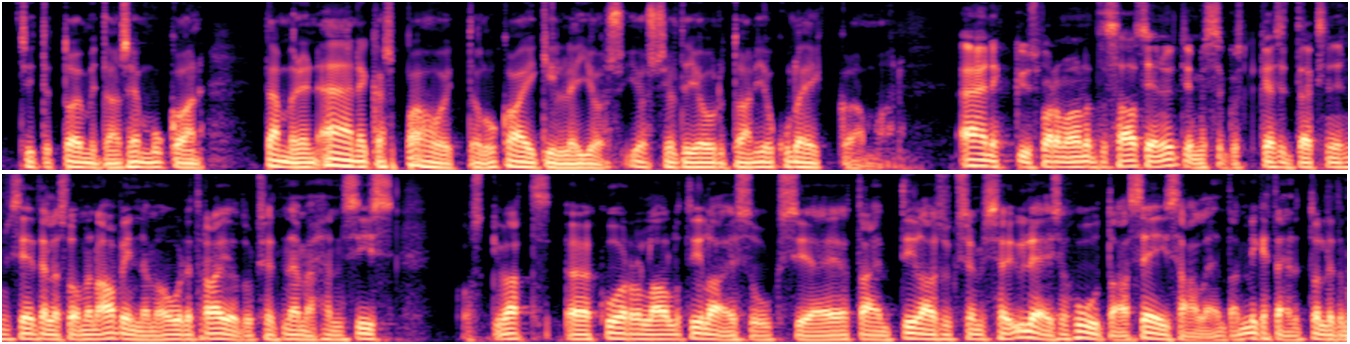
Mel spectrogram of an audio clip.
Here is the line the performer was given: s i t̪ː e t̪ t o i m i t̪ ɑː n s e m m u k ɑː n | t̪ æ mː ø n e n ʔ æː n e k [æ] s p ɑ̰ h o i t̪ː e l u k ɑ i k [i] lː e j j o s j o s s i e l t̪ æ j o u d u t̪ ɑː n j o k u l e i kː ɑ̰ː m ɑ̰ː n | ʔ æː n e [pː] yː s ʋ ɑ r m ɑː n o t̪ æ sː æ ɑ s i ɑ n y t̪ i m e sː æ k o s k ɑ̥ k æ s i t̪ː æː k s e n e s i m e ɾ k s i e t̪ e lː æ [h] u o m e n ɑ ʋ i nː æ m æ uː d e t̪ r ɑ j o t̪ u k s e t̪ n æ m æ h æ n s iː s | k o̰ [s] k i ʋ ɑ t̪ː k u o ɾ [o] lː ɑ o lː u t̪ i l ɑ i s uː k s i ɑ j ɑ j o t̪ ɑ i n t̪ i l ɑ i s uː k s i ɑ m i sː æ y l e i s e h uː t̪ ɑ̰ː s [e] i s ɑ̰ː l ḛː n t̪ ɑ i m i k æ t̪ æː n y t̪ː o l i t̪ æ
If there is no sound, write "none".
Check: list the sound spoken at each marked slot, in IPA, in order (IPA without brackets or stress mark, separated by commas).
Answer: æ, i, kː, s, s, o, e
